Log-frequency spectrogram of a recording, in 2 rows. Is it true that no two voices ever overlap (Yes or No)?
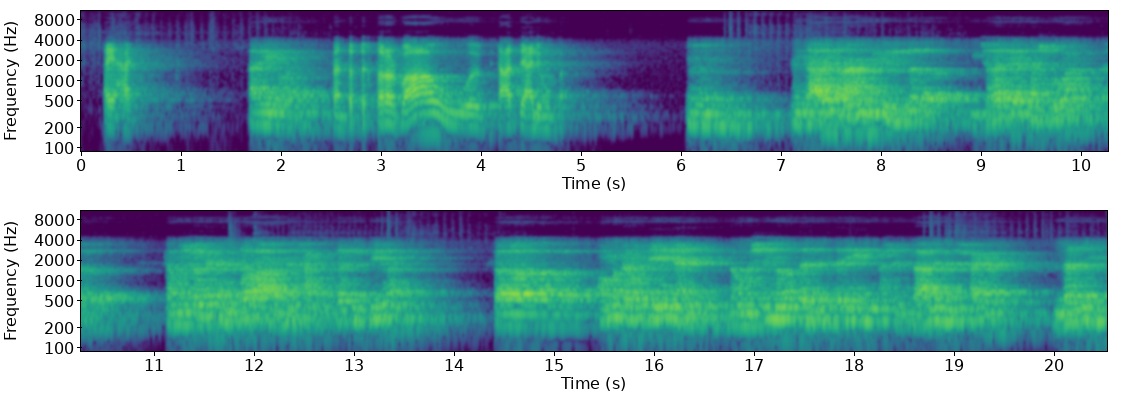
Yes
